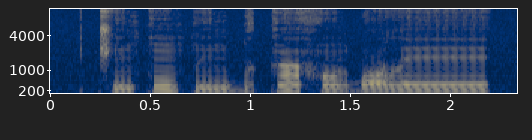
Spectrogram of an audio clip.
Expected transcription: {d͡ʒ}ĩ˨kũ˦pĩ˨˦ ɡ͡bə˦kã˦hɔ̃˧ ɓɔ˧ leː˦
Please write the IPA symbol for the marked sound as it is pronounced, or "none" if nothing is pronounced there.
t͡ʃ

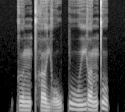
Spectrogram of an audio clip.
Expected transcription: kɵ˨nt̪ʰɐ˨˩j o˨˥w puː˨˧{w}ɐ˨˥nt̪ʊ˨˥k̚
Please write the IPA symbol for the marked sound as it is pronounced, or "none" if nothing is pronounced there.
j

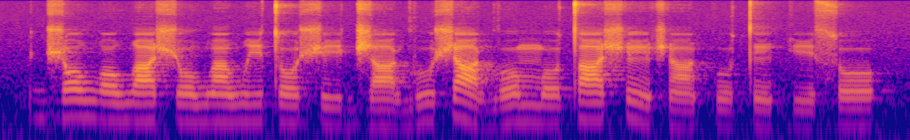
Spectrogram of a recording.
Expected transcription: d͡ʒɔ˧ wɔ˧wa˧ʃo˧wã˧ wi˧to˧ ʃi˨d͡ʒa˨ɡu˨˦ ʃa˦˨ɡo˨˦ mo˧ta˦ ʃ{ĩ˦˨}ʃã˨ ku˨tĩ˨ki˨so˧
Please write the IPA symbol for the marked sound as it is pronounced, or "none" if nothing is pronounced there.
ĩ˦˨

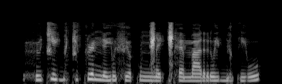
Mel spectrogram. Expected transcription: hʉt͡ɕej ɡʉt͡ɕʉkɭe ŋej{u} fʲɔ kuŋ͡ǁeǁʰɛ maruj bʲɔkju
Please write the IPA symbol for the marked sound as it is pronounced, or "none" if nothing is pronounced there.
u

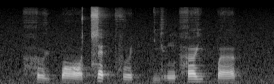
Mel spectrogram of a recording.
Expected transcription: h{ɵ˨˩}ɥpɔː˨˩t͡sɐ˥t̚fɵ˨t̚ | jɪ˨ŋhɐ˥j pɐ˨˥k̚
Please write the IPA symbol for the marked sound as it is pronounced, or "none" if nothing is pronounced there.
ɵ˨˩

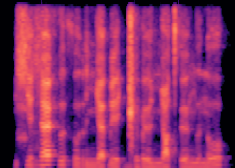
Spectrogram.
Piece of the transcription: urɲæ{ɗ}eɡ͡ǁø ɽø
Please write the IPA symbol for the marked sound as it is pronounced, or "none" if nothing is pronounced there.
ɓ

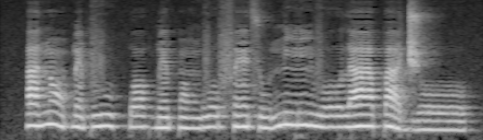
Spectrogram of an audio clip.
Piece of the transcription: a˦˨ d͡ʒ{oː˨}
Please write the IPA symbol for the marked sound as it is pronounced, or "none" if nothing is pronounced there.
oː˨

